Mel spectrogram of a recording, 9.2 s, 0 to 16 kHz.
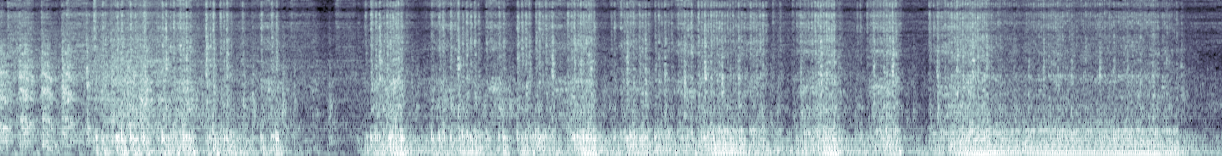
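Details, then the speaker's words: Long-abandoned 1975 Dodge pickup on a 10-year-old battery, starter jumped at its wires, battery smoking: repeated bursts of uneven cranking with pauses, then a longer steady churn without catching; engine cranking. "No freaking way. That sounded less terrible than I expected."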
